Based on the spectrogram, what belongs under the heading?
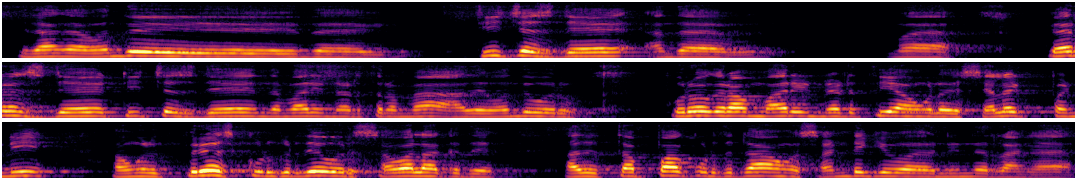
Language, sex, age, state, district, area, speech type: Tamil, male, 60+, Tamil Nadu, Krishnagiri, rural, spontaneous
